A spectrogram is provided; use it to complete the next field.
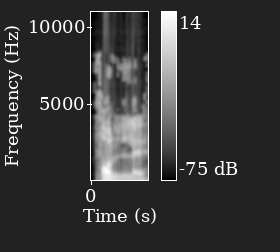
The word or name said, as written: folle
